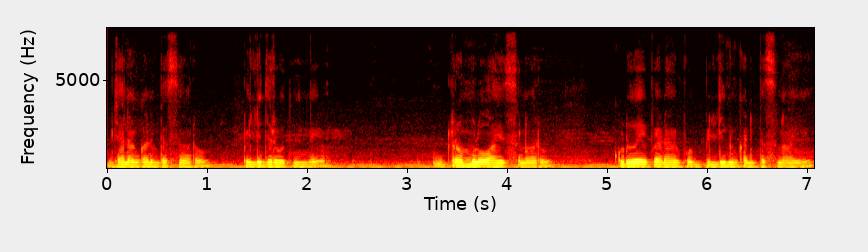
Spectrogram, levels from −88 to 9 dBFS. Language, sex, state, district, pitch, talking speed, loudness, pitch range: Telugu, male, Andhra Pradesh, Srikakulam, 115 Hz, 95 wpm, -16 LUFS, 105-120 Hz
